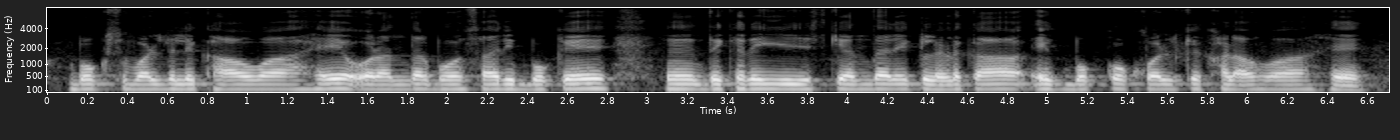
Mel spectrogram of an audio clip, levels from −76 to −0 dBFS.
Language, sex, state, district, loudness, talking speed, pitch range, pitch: Hindi, male, Bihar, Sitamarhi, -14 LUFS, 215 wpm, 125-130 Hz, 125 Hz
